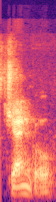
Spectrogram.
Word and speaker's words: Django: I mean, you don't say the Django, it's Django without the D.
